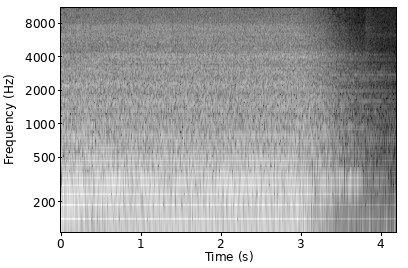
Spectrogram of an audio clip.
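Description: Craftsman 15-gallon, 150 PSI portable electric air compressor running, really loud: a steady motor hum under a dense rushing clatter. About three seconds in the motor cuts off and the sound dies away within a second.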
